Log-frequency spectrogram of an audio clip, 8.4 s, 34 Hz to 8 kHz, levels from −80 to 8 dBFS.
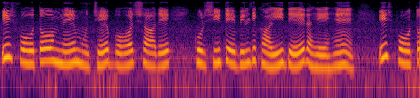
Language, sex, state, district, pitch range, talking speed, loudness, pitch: Hindi, female, Madhya Pradesh, Katni, 215-255 Hz, 105 wpm, -13 LUFS, 235 Hz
